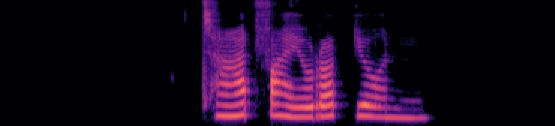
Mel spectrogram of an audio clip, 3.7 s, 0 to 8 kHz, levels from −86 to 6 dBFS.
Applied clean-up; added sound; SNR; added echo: neural mask model Resemble Enhance denoiser.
